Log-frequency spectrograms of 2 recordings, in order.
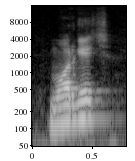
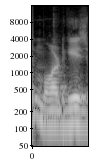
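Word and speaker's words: mortgage: होते है ठीक है मॉर्गेज कुछ लोग कुछ लोग इसे मॉर्टगेज बोलते हैं बट इसमें टी साइलेंट होता है ठीक है तो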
